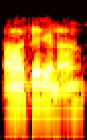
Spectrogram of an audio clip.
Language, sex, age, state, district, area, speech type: Kannada, male, 18-30, Karnataka, Chamarajanagar, rural, conversation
